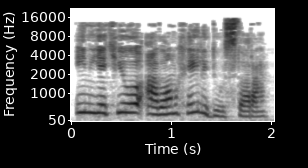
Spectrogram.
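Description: A woman's voice: sits high, expressive, darkish tone. A woman voicing a restless young man who answers in short, offhand lines.

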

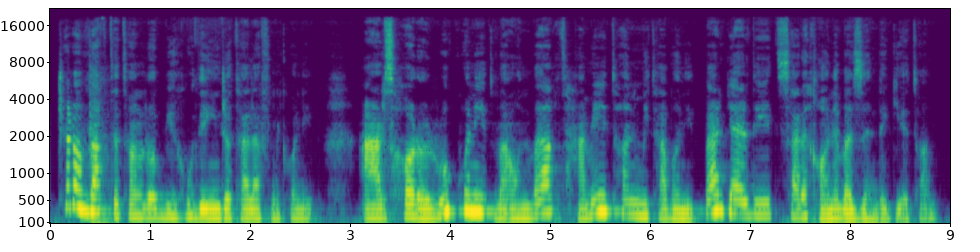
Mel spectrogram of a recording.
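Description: A woman reading an audiobook, voicing a group of cooks who shout demands brusquely. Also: lowish voice, expressive, gravelly. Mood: demanding.

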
